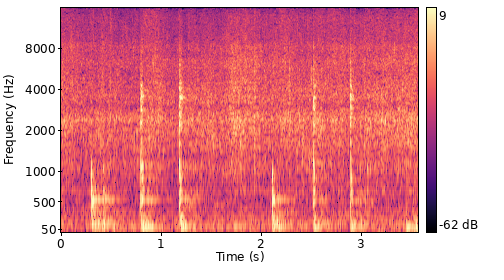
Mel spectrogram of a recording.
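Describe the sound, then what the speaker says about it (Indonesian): Black squid sautéing in oil in a pan, a steady sizzle punctuated by several sharp scrapes and clicks of a spatula stirring, close and clear with no talking. "Setelah ditambahin, kita aduk lagi, kita tumis lagi"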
